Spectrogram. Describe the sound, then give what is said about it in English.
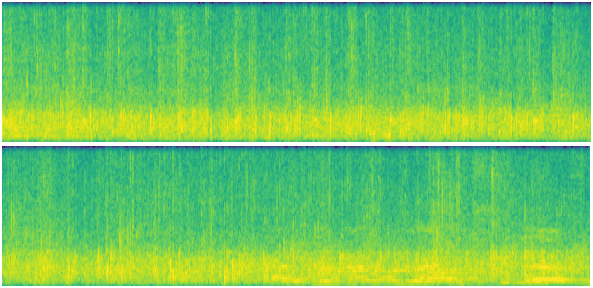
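Dense audience applause greets the cannabis lawyers at a gathering. The steady clapping holds at an even loudness throughout, and a voice rises over it near the end. “Can we have a round of applause for the cannabis lawyers?”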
